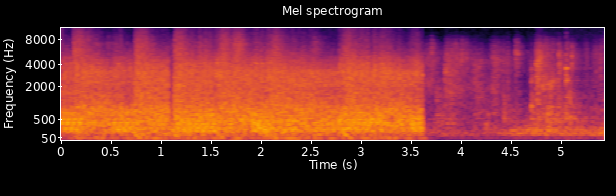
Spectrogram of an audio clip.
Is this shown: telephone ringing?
no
